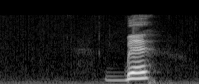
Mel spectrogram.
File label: "gbe", Yoruba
